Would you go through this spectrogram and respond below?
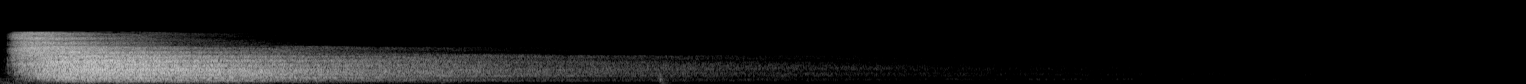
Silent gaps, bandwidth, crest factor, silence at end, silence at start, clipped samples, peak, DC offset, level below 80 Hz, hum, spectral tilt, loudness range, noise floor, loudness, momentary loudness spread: none; 4.8 kHz; 22 dB; 10.3 s; 0.1 s; under 0.1%; 0 dBFS; under 0.1%; -68 dBFS; none; -8.5 dB/octave; 26 LU; -81 dBFS; -16 LUFS; 25 LU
